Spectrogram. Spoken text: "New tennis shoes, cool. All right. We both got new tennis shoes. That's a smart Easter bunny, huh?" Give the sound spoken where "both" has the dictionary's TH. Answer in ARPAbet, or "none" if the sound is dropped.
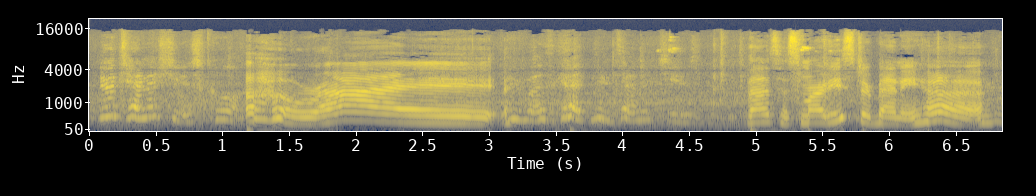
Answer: S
